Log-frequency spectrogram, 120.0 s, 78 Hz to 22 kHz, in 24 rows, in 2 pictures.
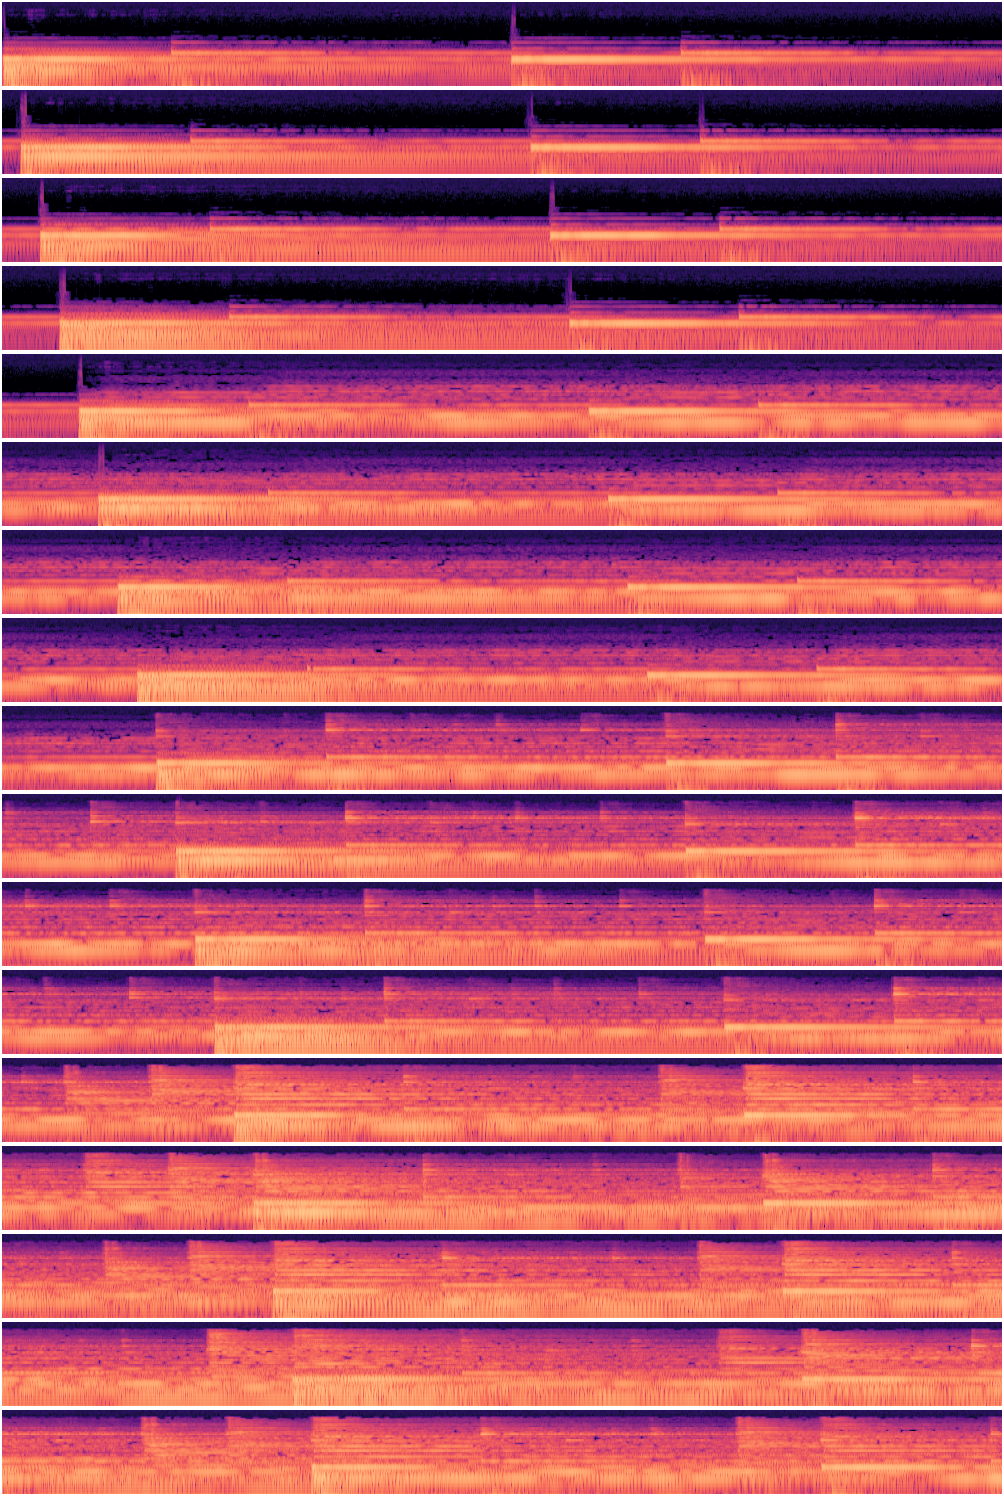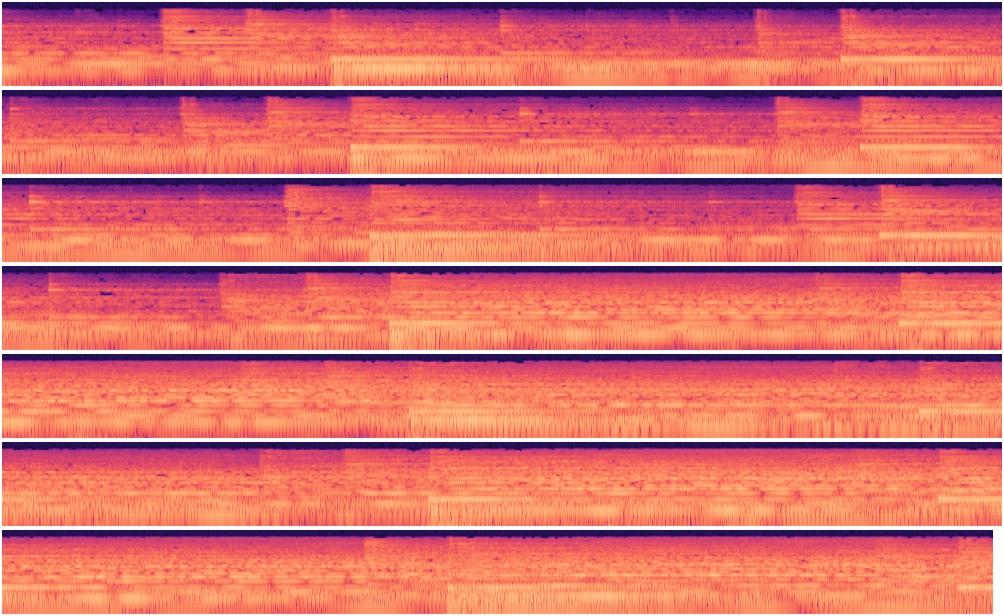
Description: SpaceX's 2nd Starship Launch Test Sound Effects Free Download
SpaceX's 2nd Starship launch test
